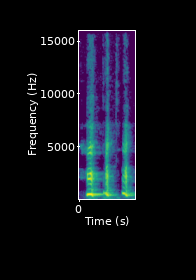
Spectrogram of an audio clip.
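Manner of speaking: short bright burst of laughter; quick high laugh. Real, not acted. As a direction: laugh when greeting a viewer. Laugh greeting a viewer.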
